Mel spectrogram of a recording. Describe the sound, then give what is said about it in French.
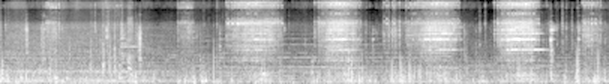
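A mizzen sail (artimon) being hoisted: pulleys squeal and rope ratchets through blocks in repeated surges, rising and falling in bursts of bright, rasping mechanical clicking over a low rumble. “Bon ben c'est bon, on a le temps de hisser l'artimo avant de...”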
